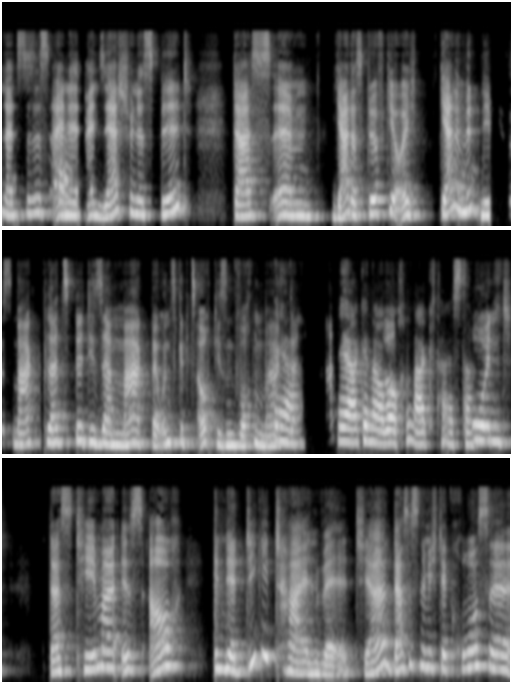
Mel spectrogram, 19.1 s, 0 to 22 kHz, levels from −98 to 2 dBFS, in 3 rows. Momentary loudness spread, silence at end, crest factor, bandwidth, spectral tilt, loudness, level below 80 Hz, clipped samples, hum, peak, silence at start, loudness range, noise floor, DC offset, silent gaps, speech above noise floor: 7 LU; 0 s; 18 dB; 12.5 kHz; -5 dB/octave; -21 LUFS; -82 dBFS; under 0.1%; none; -4 dBFS; 0 s; 1 LU; -70 dBFS; under 0.1%; none; 50 dB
